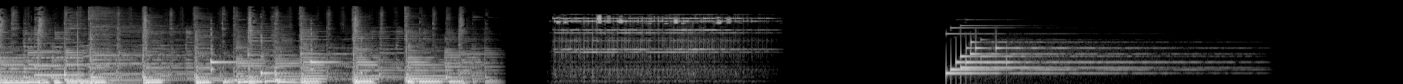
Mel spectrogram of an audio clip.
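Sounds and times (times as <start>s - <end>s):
upbeat background music: 0.0s - 5.0s.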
